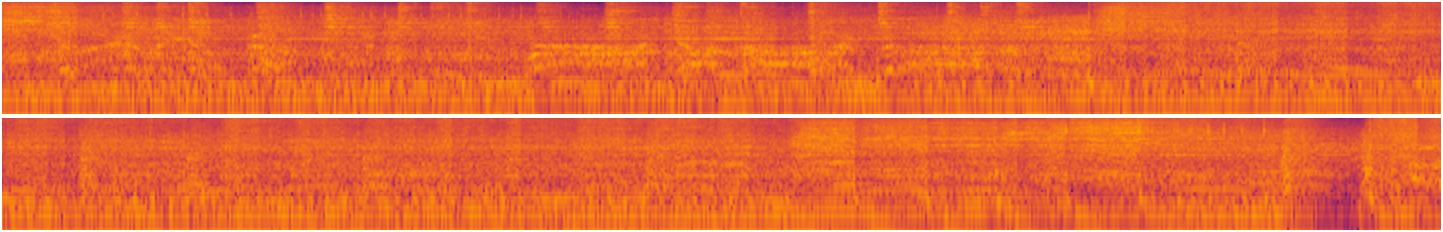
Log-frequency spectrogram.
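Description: A metal band playing live and loud, with distorted electric guitars and a pounding drum kit. The music breaks off briefly just before the end.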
